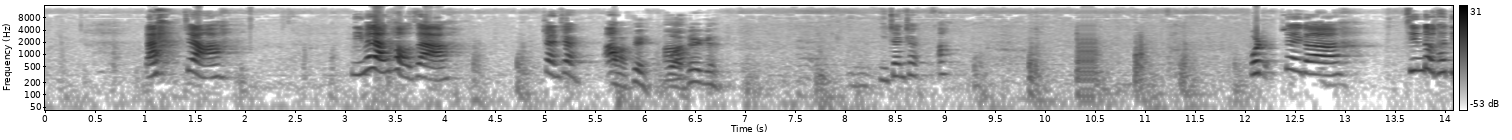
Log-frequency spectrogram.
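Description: A woman speaks loudly and expressively through a stage microphone.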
